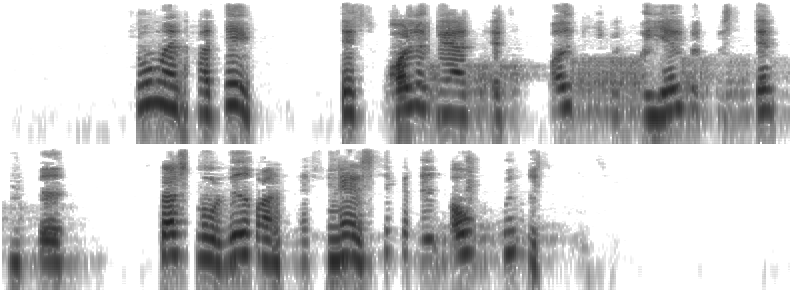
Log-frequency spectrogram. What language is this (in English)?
Danish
